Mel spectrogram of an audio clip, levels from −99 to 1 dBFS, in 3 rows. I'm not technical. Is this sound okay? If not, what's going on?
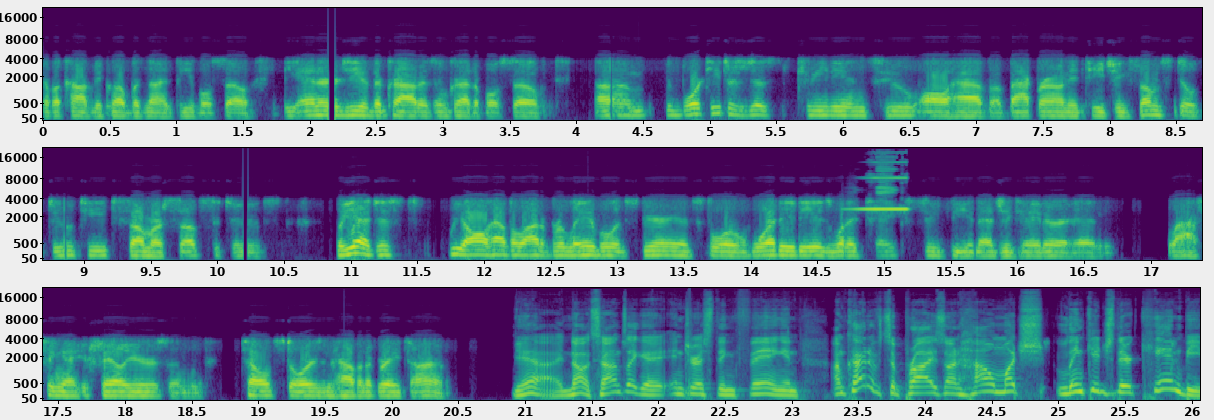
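No. There are two problems.

The first is a gap between stream segments. The sound stops dead for a moment with sharp edges, at 2.13 to 2.19 s, 10.19 to 10.23 s, and very briefly at 22.23 s. The pauses last about 54, 39 and 7 thousandths of a second. The spacing fits audio delivered in 4-second chunks that don't line up exactly, so the player fills the space with silence. Unlike a dropout, nothing is missing. The sound just resumes slightly late.

The second is a loudspeaker feedback squeal from 14.67 to 15.21 s. A microphone picked up its own loudspeaker, and one pitch, a high whistle near 2.7 kHz, kept feeding on itself. It swells over roughly a third of a second until it is louder than the main sound. That gradual growth sets it apart from a steady background whine, which would stay at the same level throughout.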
